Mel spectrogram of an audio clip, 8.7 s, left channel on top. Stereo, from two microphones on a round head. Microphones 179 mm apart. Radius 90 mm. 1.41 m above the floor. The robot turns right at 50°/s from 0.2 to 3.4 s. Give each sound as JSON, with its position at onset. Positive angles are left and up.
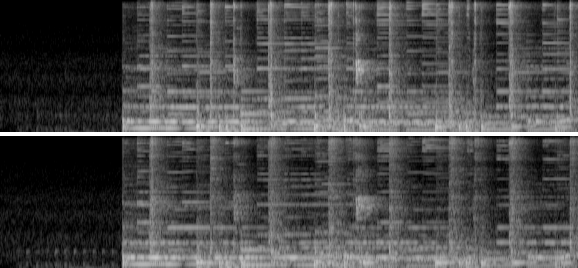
{"t": 1.8, "sound": "a guitar", "azimuth_deg": -20, "distance_m": 0.5}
